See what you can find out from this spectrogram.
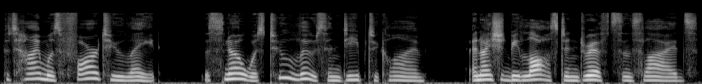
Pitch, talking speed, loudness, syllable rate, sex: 205 Hz, 205 wpm, -17 LUFS, 4.3 syllables/s, female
